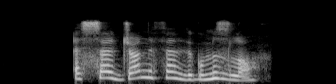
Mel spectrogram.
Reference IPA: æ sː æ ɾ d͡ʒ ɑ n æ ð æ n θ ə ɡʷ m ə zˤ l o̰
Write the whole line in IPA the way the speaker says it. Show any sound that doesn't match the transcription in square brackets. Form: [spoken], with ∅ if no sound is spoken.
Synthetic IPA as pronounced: æ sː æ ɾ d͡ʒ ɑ n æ [θ] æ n [ð] ə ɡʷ m ə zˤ l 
